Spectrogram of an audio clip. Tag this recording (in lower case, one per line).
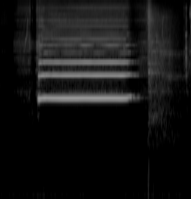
wind instrument
musical instrument
music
